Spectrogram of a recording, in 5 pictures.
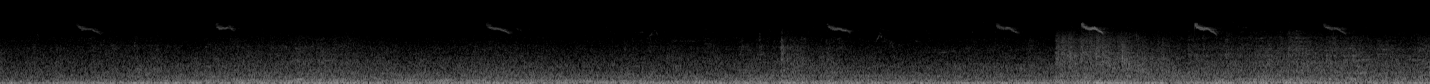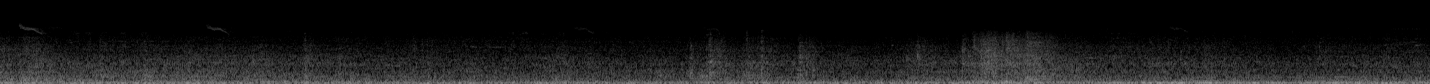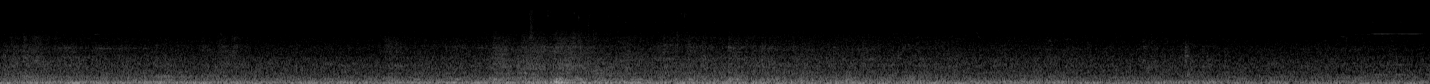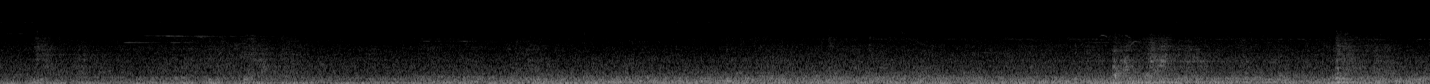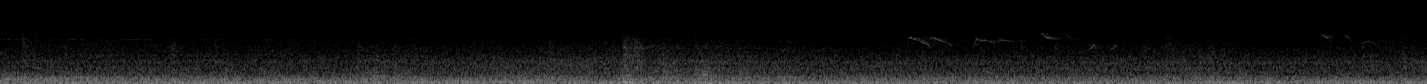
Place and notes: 中華路, Dayuan Dist., Taoyuan City - Basketball court
The sound of construction, The plane flew through, traffic sound, bird, Zoom H2n MS+XY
